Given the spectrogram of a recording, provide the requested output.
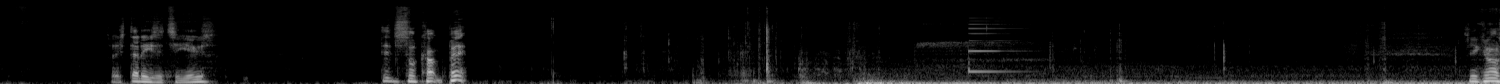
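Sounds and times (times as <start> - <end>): car engine starting and idling: 7.6 - 15.0
dashboard warning chime: 9.6 - 10.8.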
